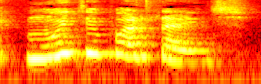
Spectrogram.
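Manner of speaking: usual speaking voice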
